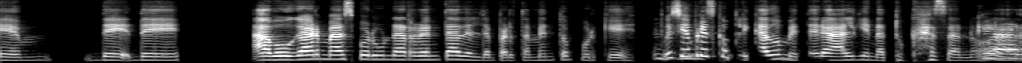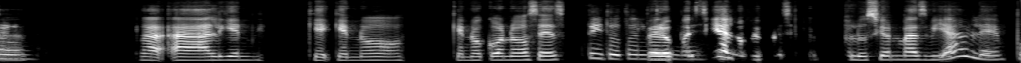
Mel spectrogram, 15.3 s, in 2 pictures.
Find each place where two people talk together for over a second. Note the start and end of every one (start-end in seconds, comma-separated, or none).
none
